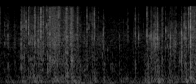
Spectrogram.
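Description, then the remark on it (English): Steady rustling and crinkling of a mailbag for about two seconds, a dry, hissy texture with small irregular bursts and no voices. “And now I'll just pop my head out of the mailbag for a second. Nope, straight back in.”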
